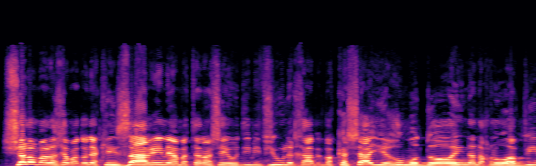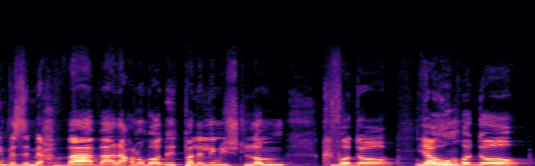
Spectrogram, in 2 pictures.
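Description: A man's voice: extremely high pitch, steady tone, fairly bright tone, voice pushed up. A man voicing a humble, courteous rabbi who speaks deferentially to an emperor he does not recognize. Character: humble elderly male rabbi, polite and bewildered.

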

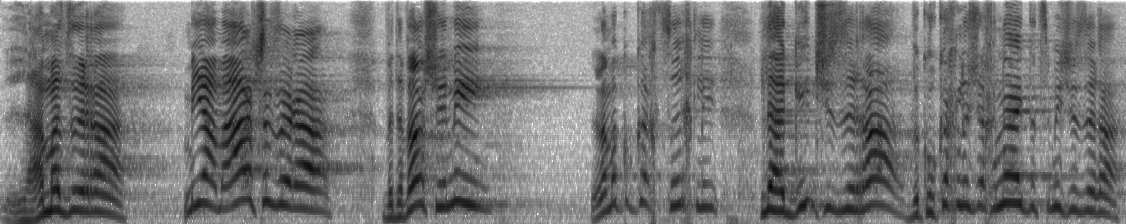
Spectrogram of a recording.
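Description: A man preaching a sermon, animated and firing rhetorical questions at his audience. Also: extremely high pitch. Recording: long hall reverb.

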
